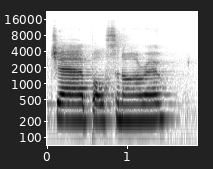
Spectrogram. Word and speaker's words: Jair Bolsonaro: I say Jair Bolsonaro.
